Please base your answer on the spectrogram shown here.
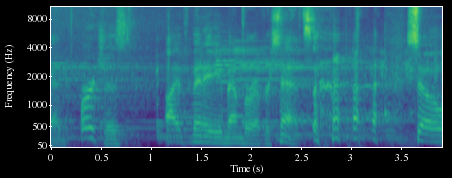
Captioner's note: laughing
